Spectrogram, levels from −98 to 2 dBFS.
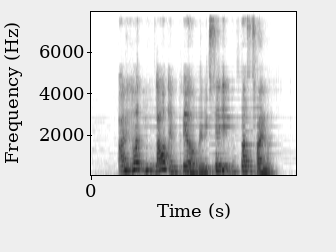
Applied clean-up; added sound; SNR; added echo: neural mask model DeepFilterNet 3.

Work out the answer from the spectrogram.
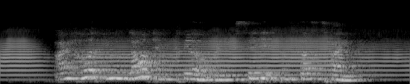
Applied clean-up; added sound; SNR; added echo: none; Trumpet; 6 dB; reverberation time 0.9 s.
